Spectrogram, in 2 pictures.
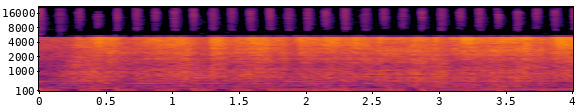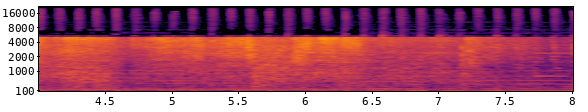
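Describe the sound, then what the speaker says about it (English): A brass brush scrubs aluminum with a steady, close rasping rub, rapid back-and-forth strokes carrying on evenly throughout with no one talking. "you can use the brass brush because this is aluminum."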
